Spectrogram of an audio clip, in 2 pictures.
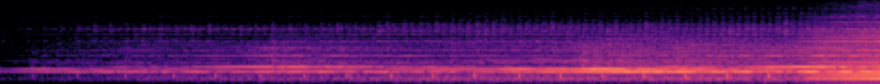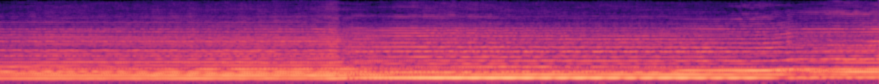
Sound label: Salsa Music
